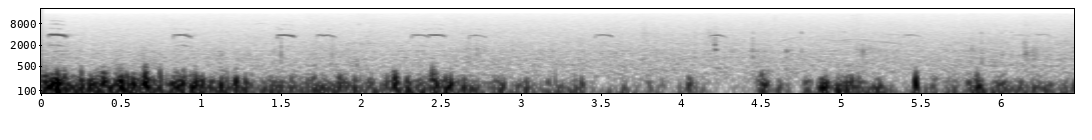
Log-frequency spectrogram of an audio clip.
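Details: Stresemann's bushcrow in dry thorn-scrub at Dubuluk, Ethiopia, 17 Jan 2015, gives short, high, clipped notes, singly or in quick pairs, several per second, over a heavy low wind rumble.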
